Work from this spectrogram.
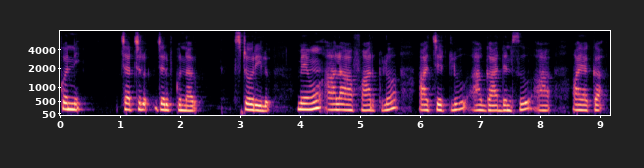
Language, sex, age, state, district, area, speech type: Telugu, female, 60+, Andhra Pradesh, Sri Balaji, urban, spontaneous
